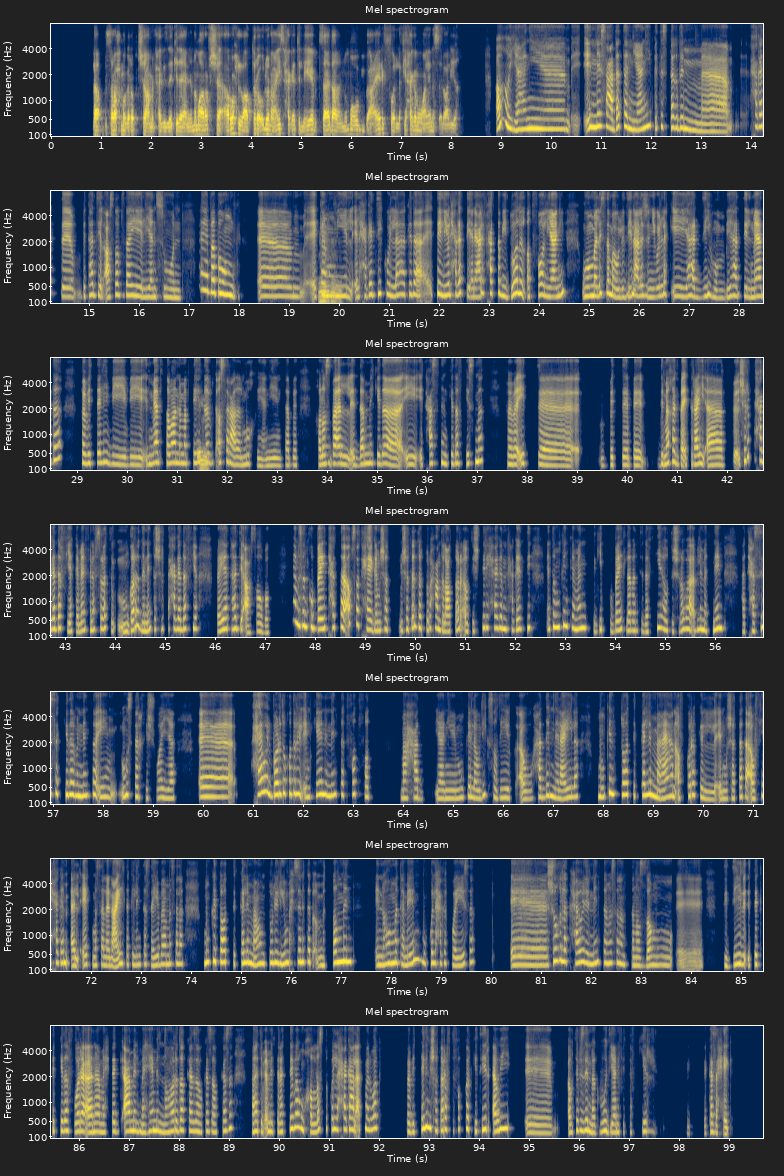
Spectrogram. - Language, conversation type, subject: Arabic, advice, إزاي أتغلب على الأرق وصعوبة النوم بسبب أفكار سريعة ومقلقة؟
- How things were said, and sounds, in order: tapping; in English: "كاموميل"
